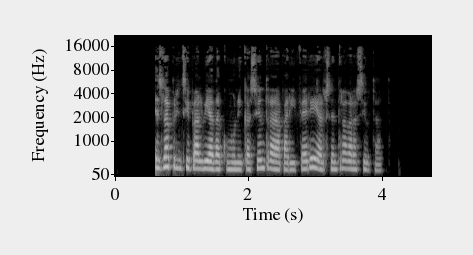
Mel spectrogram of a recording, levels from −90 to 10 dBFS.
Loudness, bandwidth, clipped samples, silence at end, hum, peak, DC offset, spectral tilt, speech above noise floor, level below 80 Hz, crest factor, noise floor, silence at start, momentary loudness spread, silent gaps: -23 LUFS; 16.5 kHz; under 0.1%; 0.75 s; none; -4 dBFS; under 0.1%; -5 dB/octave; 56 dB; -68 dBFS; 20 dB; -78 dBFS; 0.6 s; 8 LU; none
